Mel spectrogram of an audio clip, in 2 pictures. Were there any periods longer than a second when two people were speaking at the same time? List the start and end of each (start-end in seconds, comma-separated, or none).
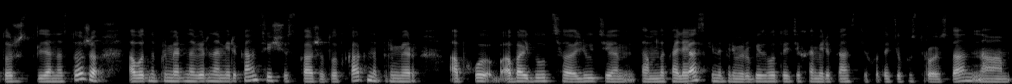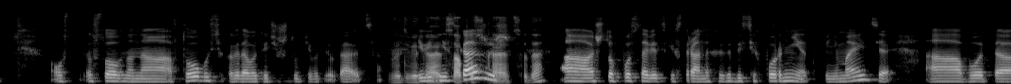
14.0-15.3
